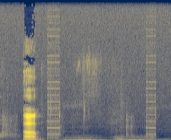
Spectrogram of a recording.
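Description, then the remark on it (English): A loud, shrill electronic beep from a dog collar being used to shock a dog bursts out once near the start, followed by muffled voices and a couple of short buzzy vibrating pulses in the background. “Wait, what's that sound? It's me shocking the crap out of this dog.”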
